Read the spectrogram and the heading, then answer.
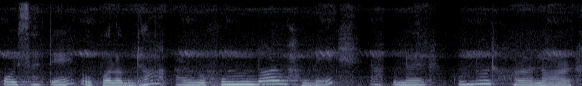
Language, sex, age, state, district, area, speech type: Assamese, female, 18-30, Assam, Golaghat, urban, spontaneous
